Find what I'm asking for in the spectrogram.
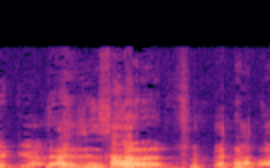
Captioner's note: laugh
